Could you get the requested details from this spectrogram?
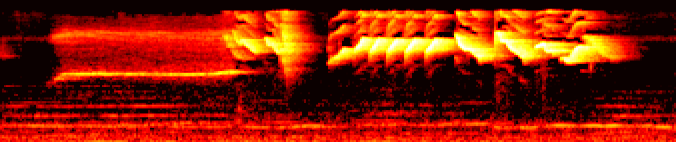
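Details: Oriental white-eye in lively 'gacor' song filled with Cililin, sambung bren and cigun material. It opens with a long steady thin whistle, then breaks into a quick chattering series of high zigzag notes. Low hum throughout.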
